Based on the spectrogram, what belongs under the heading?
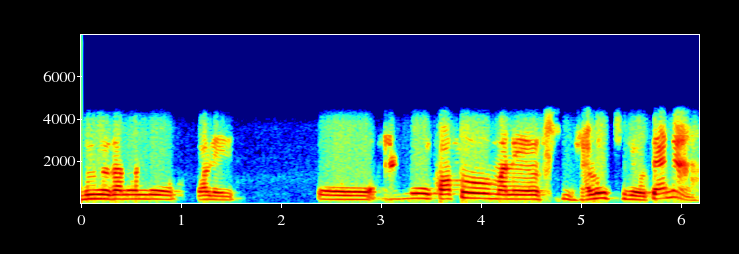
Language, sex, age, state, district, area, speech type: Bengali, female, 60+, West Bengal, Alipurduar, rural, conversation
